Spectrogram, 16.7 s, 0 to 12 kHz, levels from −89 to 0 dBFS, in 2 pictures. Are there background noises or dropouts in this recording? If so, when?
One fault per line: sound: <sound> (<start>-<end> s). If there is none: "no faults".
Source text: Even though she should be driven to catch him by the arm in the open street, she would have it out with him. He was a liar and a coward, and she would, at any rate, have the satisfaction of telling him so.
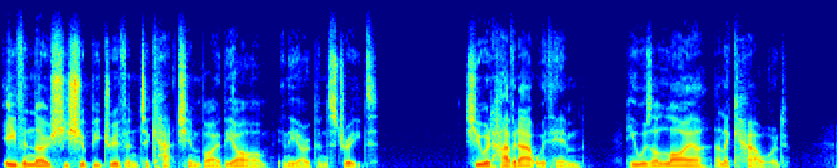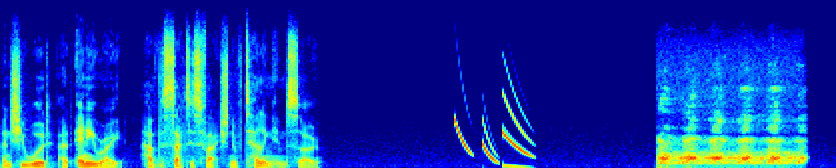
sound: chirp (12.9-13.7 s)
sound: bark (14.9-16.5 s)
